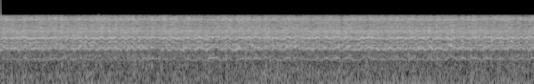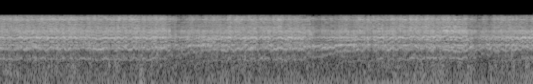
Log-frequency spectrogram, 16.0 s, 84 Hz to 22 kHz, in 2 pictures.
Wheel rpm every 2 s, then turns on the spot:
120, 110, 110, 110, 110, 100, 100, 100.
none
